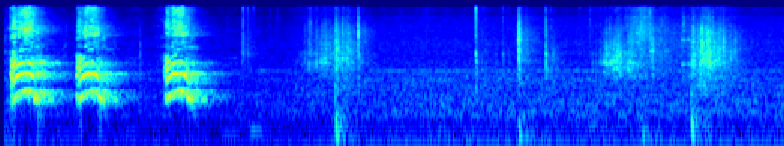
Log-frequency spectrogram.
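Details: Bluetick and black-and-tan coonhounds indoors at dinner time: three loud, tonal, drawn-out barks in quick succession in the first second and a half, followed by quieter household clatter and faint thumps.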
